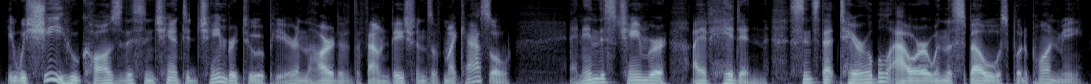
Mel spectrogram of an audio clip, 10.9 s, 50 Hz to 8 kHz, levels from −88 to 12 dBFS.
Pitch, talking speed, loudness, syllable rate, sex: 95 Hz, 205 wpm, -23 LUFS, 5.2 syllables/s, male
